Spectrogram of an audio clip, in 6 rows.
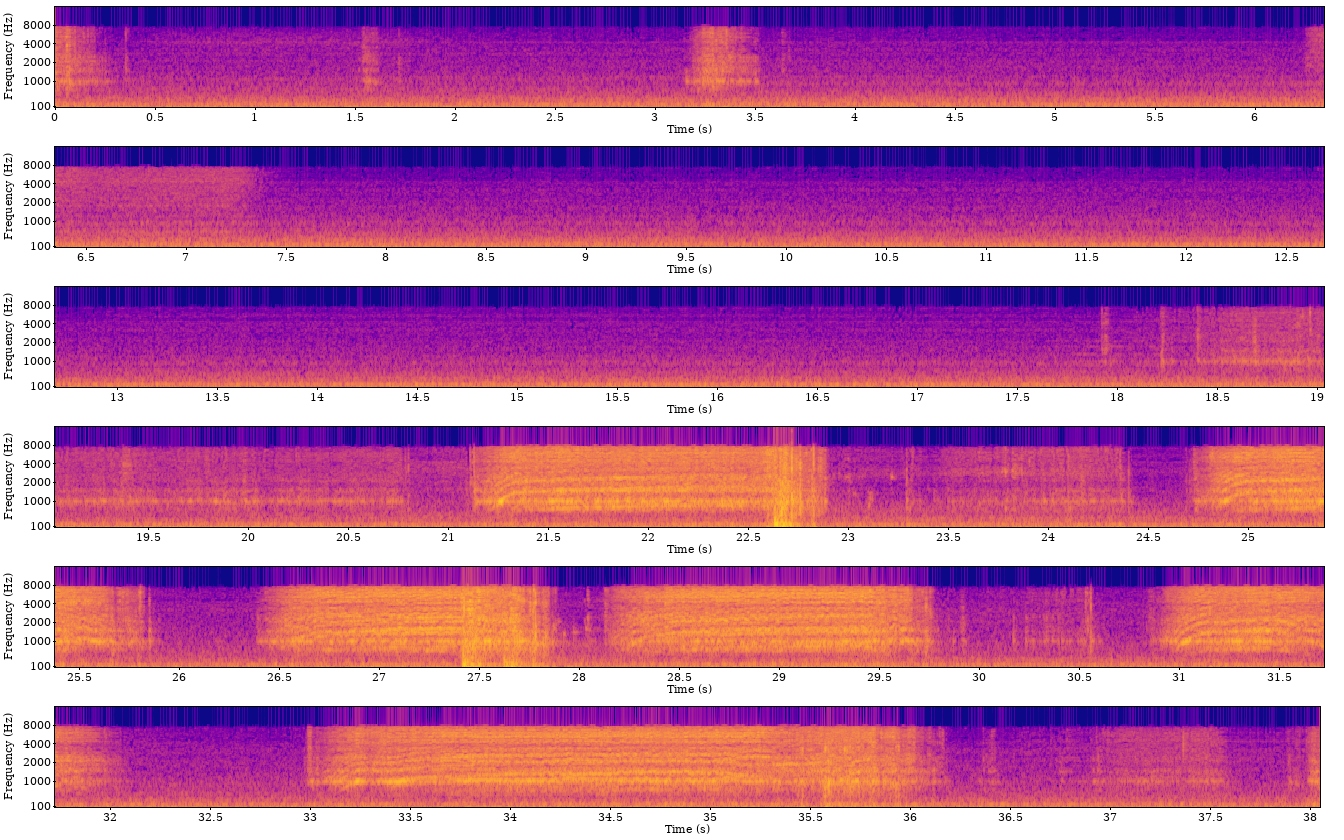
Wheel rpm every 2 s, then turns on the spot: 0, 10, 0, 0, 0, 0, 0, 0, 0, 20, 80, 80, 60, 100, 130, 50, 60, 140, 20.
18-20 22-24 36-38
